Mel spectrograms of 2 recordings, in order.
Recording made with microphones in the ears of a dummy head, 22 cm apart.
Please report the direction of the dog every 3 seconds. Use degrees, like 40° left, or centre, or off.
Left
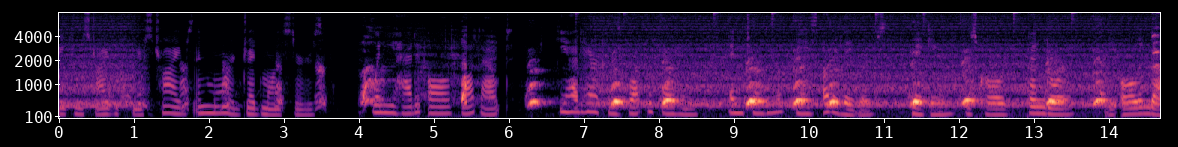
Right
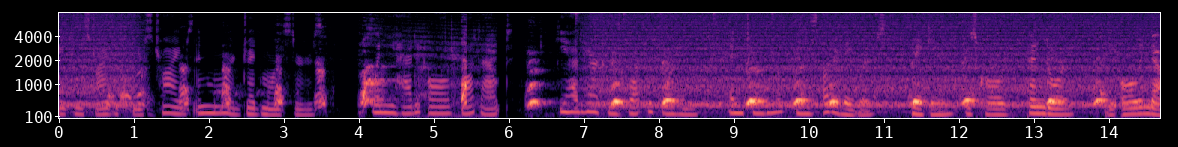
80° right, 70° right, 30° right, centre, 20° left.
